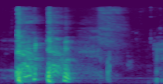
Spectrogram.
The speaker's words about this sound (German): ich war, ich war, ich war letzte Woche krank. Das kann ich ja, erzählen. Stimmt, ich war, deswegen huste ich immer noch.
